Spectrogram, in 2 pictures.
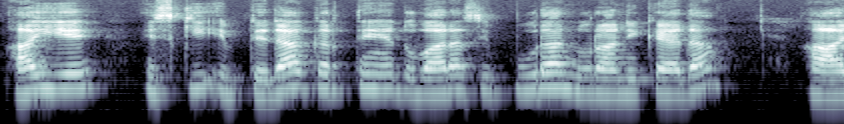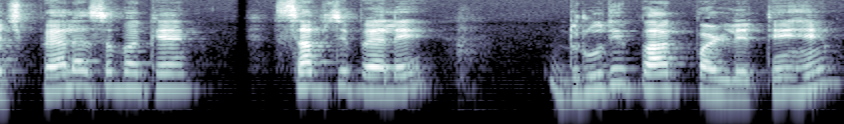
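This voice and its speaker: A man teaching a Quran reading lesson, drawing out each letter slowly and then explaining how to pronounce it, asking learners to repeat after him. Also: high-pitched, fairly bright tone. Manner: slow drawn-out letter recitation between explanations; patient instructive tone, asks learners to repeat. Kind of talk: step-by-step recitation lesson.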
